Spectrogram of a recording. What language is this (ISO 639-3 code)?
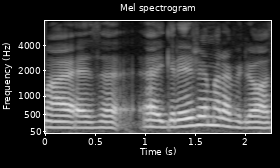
por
